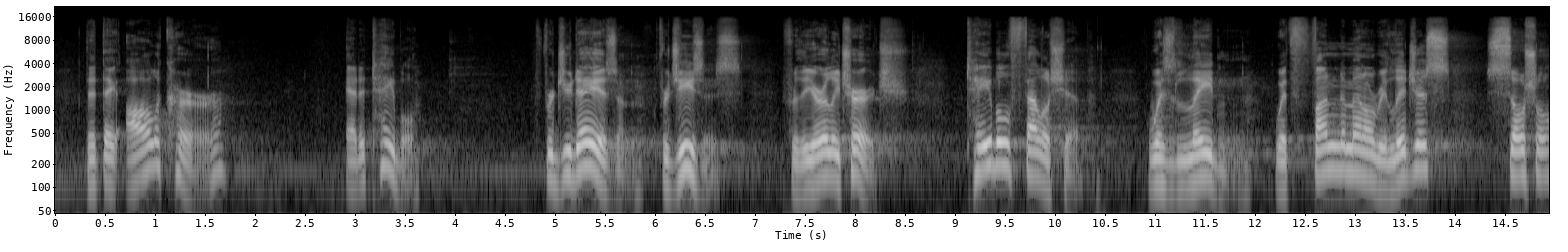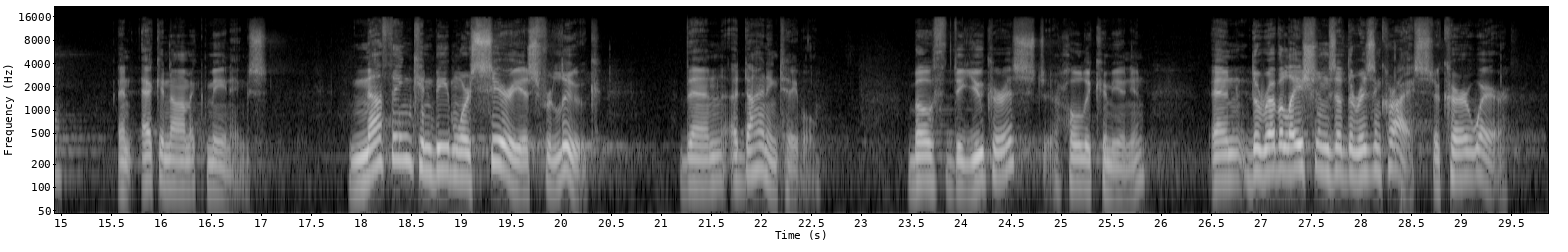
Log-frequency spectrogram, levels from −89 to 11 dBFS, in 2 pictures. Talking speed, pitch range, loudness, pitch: 100 wpm, 120-175 Hz, -23 LUFS, 145 Hz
